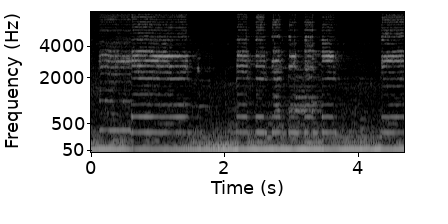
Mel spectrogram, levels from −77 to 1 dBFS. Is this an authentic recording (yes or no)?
no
